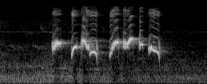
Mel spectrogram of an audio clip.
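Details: Red-whiskered bulbul training song, a lure recording with fired-up, double twisted notes: two bright, quick groups of warbling whistles, the second more tightly rolled, together lasting about a second, over a low, steady background hum.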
